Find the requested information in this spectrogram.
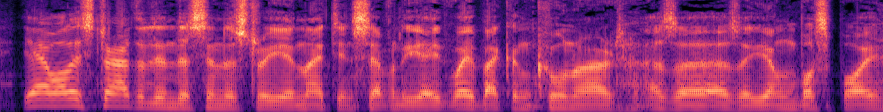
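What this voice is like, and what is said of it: Irish Dublin accent. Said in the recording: “the accent, Scotland, Ireland. Uh, from Dublin, Ireland.”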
